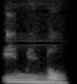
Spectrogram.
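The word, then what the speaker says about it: 이민호: ya kalau kita baca Tapi sebenarnya cara baca namanya yang benar adalah ini no Jadi bukan lip tapi ih Jones imino Joe seperti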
